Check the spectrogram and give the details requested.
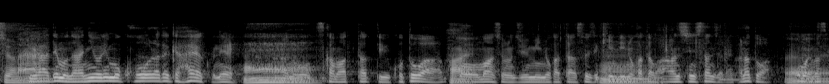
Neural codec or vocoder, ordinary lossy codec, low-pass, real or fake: none; AAC, 48 kbps; 7.2 kHz; real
